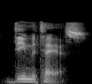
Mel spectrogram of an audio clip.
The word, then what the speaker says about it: DeMatteis: Yeah, I asked him. I said, how do you pronounce it? And he actually gave me two different variations. So I'm going with DeMatteis.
